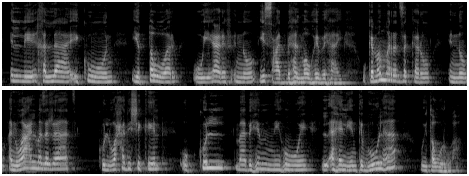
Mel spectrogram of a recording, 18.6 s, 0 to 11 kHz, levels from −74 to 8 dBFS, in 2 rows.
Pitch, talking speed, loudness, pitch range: 185 Hz, 85 wpm, -23 LUFS, 175-215 Hz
